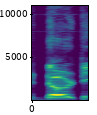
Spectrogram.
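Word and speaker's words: dirty: आर बहुत खतरनाक है देखो आई के बाद आ रहा है तो यह र्टी नहीं है ये डर्टी हो गया अब डर्टी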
